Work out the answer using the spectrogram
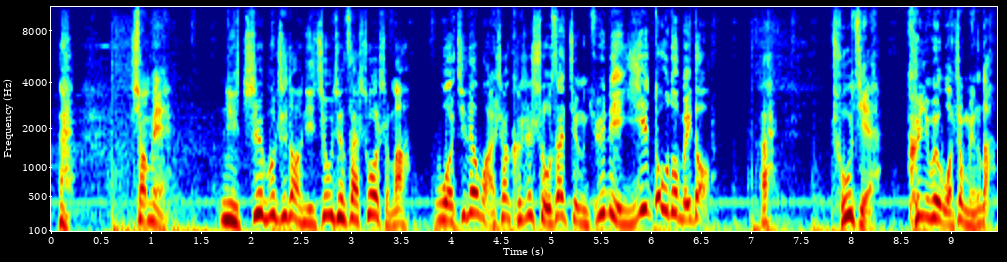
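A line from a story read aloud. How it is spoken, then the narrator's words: Anxious loud voice. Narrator (Chinese): 林东 顿时急了，高声道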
